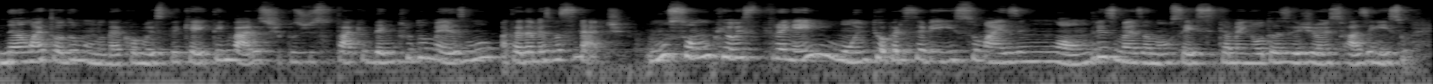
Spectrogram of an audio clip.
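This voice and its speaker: Woman, from Brazil, English teacher, chatty explanations, higher voice, echoey room. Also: brisk, few pauses. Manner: chatty explanatory, demonstrates pronunciations. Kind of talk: YouTube language lesson.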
